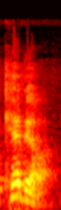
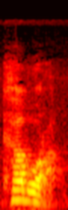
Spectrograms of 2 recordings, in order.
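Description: First: The second vowel is a front i sound. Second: The second vowel is a rounded u sound. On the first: It describes a person or thing as old or big. "وإذا أردت أن تصف الذوات تخبر عن شخص معين تقول كبرة" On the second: It describes an abstract meaning as great. "إذا أردت أن تصف معنى بالعظم فإنك تقول كبرة"

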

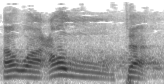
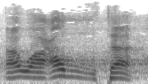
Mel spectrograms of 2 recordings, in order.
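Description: Both takes have the same delivery.

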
